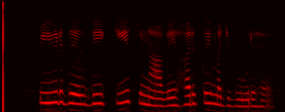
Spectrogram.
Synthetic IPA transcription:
piːɽd̪ɪld̪iːkiːsʊnaːʋeːɦəɾkoːiːməd͡ʒbuːɾɦɛ̰ː

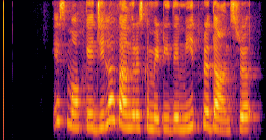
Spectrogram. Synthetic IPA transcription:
ɪsmɔːkeːd͡ʒɪlaːkãːŋɡɾəskəmeːʈiːd̪eːmiːt̪̚pɾəd̪aːnsə

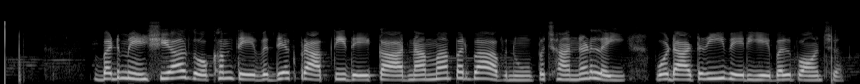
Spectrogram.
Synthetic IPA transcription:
bəɖmeːʃijaːzoːkʰəmt̪eːʋɪd̪jəkʰpɾaːp̚t̪iːd̪eːkaːɾnaːmãːpəɾbʱaːʋnũːpət͡ʃʰaːnəɳ̃ləiːʋoːɖaːʈəɾiːʋeːɾieːbəlpɔ̃ːt͡ʃ

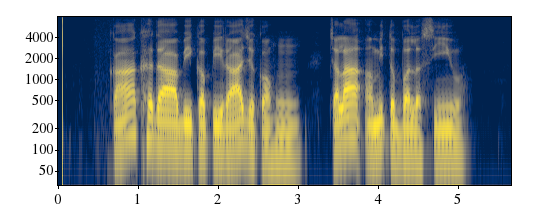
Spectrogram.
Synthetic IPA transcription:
kãːkʰəd̪aːbikɐpiɾaːd͡ʒkɐɦũː | t͡ʃɐlaːʔɐmit̪bɐlsĩːʋ

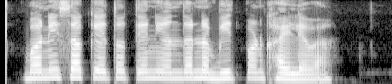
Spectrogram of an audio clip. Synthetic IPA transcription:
bəniʃəket̪ot̪eniənd̪əɾnabid͡ʒpəɳkʰaileʋa̰

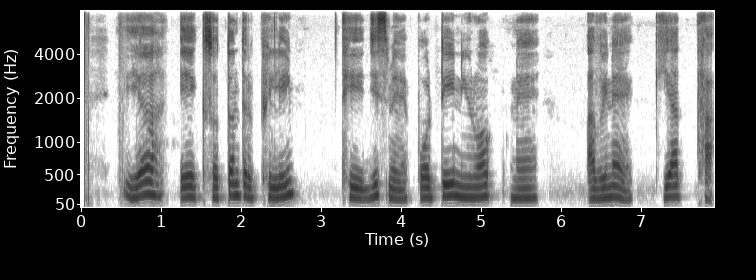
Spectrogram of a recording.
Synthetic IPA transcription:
jə | eːkswət̪ə̃nt̪ɾəpʰɪli | t̪ʰid͡ʒɪsmẽpoːʈinjujɔːk̚ | ne | ɐbʱɪnəj | kijat̪ʰa̰ː

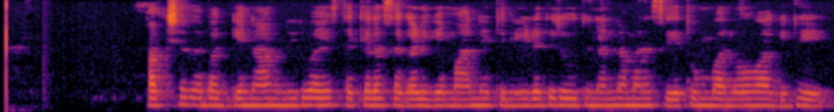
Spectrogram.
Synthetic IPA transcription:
pɐkʂɐd̪ɐbɐɡːe̞naːnuniɾʋɐɦisd̪ɐkɛlɐsɐɡɐɭiɡe̞maːnjɐt̪eniːɽɐd̪iɾuʋud̪unɐnːɐmɐnɐsːiɡe̞t̪umbanoːʋaːɡid̪e̞

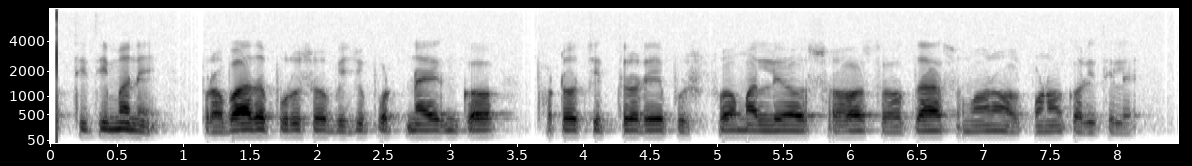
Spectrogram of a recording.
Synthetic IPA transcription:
ɔt̪ʰit̪imane | pɾɔbad̪ɔpuɾusɔbid͡ʒupɔʈnajɔŋkɔpʰoʈot͡ʃit̪ɾɔɾepuʃpʰɔmaljɔsɔɦɔsɾɔd̪ʱasɔmɔnɔːlpɔɽ̃ɔkɔɾit̪ʰile

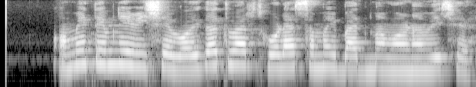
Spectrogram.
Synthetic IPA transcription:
ə̰met̪emneʋiʃeʋəjɡət̪ʋaɾt̪ʰoɽasəməjbad̪mãʋəɽ̃aʋet͡ʃʰe

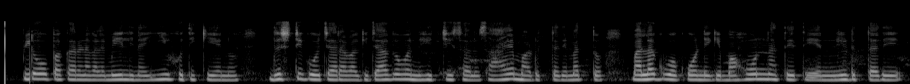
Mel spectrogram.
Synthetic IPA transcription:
piʈoːpɐkɐɾɐɳɐɡɐɭɐme̞ːlinɐiːɦod̪ikɛjɐnːud̪ɾuʂʈiɡoːt͡ʃaːɾɐʋaːɡid͡ʒaːɡɐʋɐnːuɦe̞t͡ʃːisɐlusɐɦaːjɐmaːɽut̪ːɐd̪e̞mɐt̪ːumɐlɐɡuʋɐkoːɳeɡe̞mɐɦoːnːɐt̪eːt̪ɛ̰jɐnːuniːɽut̪ːɐd̪e̞

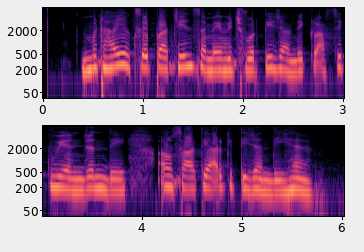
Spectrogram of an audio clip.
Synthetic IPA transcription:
mɪʈʰaːiːəksəɾpɾaːt͡ʃiːnsəmẽːʋɪt͡ʃʋəɾt̪iːd͡ʒãːnd̪iːkla̰ːsɪkʋɪəɲd͡ʒənd̪eːə̰nʊsaːɾt̪ɪja̰ːɾkiːt̪iːd͡ʒãːnd̪iːɦɛ̃ː

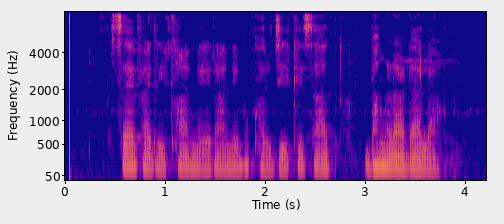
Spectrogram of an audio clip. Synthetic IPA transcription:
sɛːfɛːlikʰaːneɾaːnebʊkʰəɾd͡ʒikesaːt̪ʰbʱə̃ŋɡɽaɖaːlaː

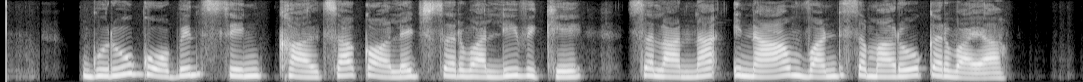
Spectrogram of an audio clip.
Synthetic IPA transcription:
ɡuɾuːɡoːbɪnd̪siŋɡkʰaːlt͡sakɔːled͡ʒsəɾʋaːlːiːʋikʰe | səlaːnːaɪnaːmʋəɳɖsəmaːɾokəɾʋaːja

